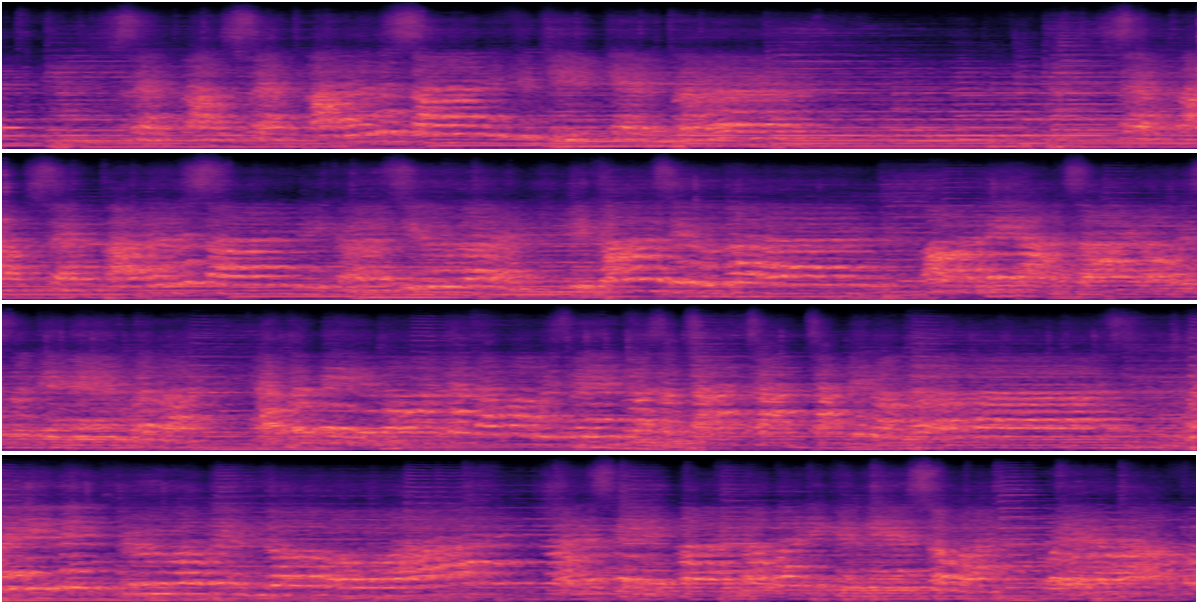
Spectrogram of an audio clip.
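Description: A mixed choir of teenage boys and girls singing together.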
